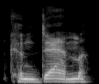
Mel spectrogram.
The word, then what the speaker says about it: condemn: The two letters I was after were M-N. Those words are solemn, column, condemn, and autumn.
